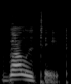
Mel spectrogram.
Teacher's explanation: validate the stress is on the first syllable val which has a short a sound like in cut and the second syllable date which has a long a sound like in say that's a dip thong and then the middle le has a short e sound. · Now pronunciation wise validate the stress is on the first syllable val which has a short a sound like in cut and the second syllable date which has a long a sound like in say that's a dip thong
